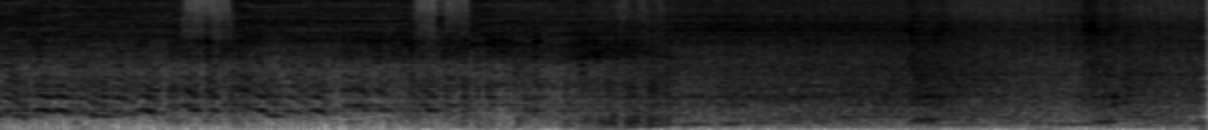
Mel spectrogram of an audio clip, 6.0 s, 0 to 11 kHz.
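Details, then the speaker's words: 1956 Cadillac Eldorado Seville V8, first start after 30 years sitting in a barn, running briefly off a gravity-feed fuel tank: catches on the starter and settles into a fairly steady run with some uneven moments; normal running. "all right well we got it running for the first time we weren't able to run it very long off of the gravity feed"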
